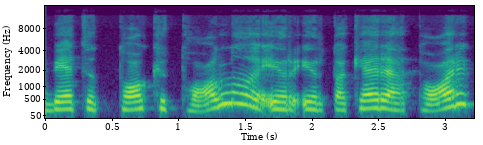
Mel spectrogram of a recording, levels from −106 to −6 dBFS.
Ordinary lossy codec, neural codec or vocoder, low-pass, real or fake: Opus, 64 kbps; none; 14.4 kHz; real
